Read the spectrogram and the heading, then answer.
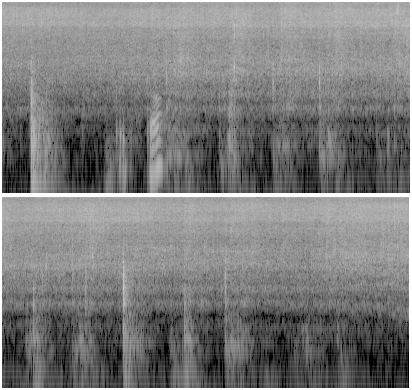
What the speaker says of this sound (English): First time cooking onions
